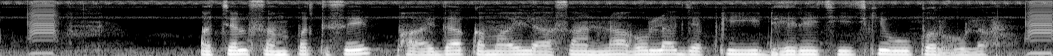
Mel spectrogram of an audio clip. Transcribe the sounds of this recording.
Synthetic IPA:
ət͡ʃəlsə̃mpət̪ʰsepʰaːɪd̪akəmaːɪlaːsaːnːaɦoːlad͡ʒəb̚kiɖʱeːɾet͡ʃiːd͡ʒkeuːpəɾɦoːlaː

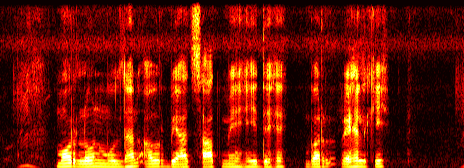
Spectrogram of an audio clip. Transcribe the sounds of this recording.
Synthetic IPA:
moːɾloːnmuld̪ʱənɔːʊɾbjaːd͡ʒsaːt̪ʰmẽɦid̪eɦe | bəɾːeɦəlki

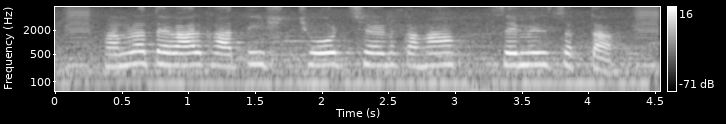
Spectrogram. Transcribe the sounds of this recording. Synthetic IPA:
ɦɐmɾat̪ɐʋaːɾkʰaːt̪it͡ʃʰoːʈ̚t͡ʃʰəɾəɳkɐɦã | semɪlsɐkt̪aː

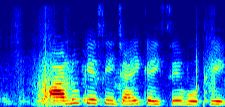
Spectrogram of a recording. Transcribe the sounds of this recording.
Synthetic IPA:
aːlukesɪ̃ːt͡ʃaːikɐiseɦoːt̪ʰeː

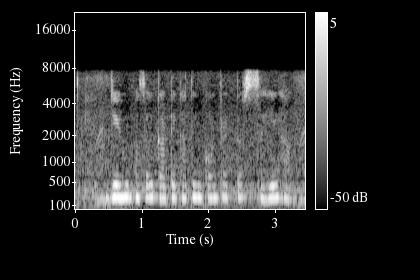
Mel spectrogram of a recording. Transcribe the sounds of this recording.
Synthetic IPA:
d͡ʑeɦũpʰəsəlkaʈekʰat̪inkɔɳʈɾɛk̚ʈəɾsəɦilɦa

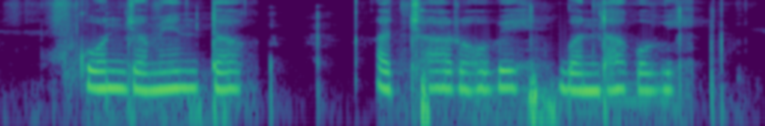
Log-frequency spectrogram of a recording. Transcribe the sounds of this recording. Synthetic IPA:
koːnd͡ʒəmiːnt̪ɐk̚ | ɐtːʃʰaɾoɦbebə̃nd̪ʱakobʱi

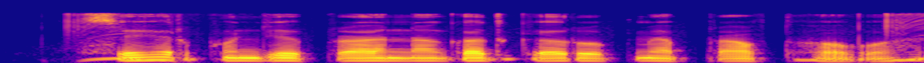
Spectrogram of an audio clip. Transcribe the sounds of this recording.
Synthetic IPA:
seɦəɾpʰʊ̃nd͡ʒepɾaːjnəɡəd̪keɾuːpmẽpɾaːp̚t̪ɦo̰ːɡa̰ɦ

